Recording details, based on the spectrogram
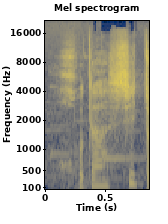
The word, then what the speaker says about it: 絆: 実はほだしという、はひふへほ、ほだしという読み方があるそうなんですよ。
